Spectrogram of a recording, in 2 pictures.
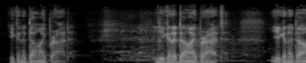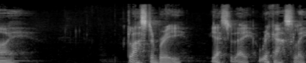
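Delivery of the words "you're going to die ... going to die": hushed half-whisper, words repeated. Acting out a little nobody standing behind an Oscar winner: half-whispering. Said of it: "a little nobody just whispering".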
